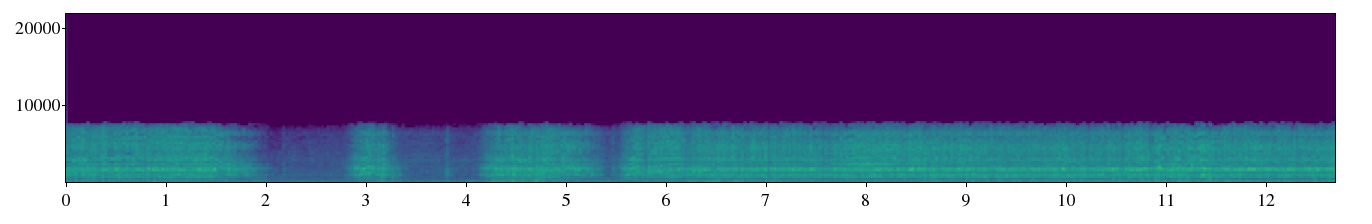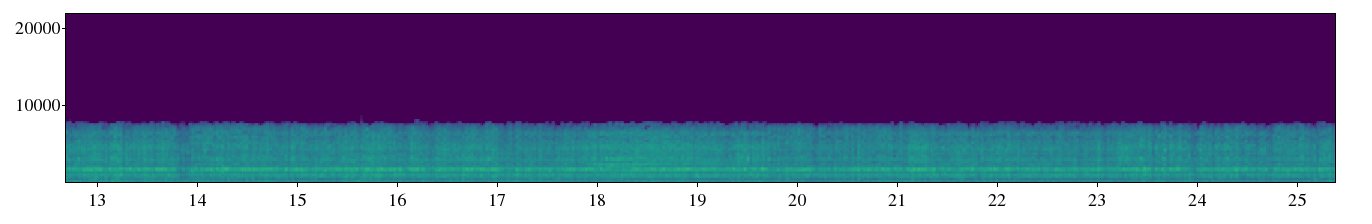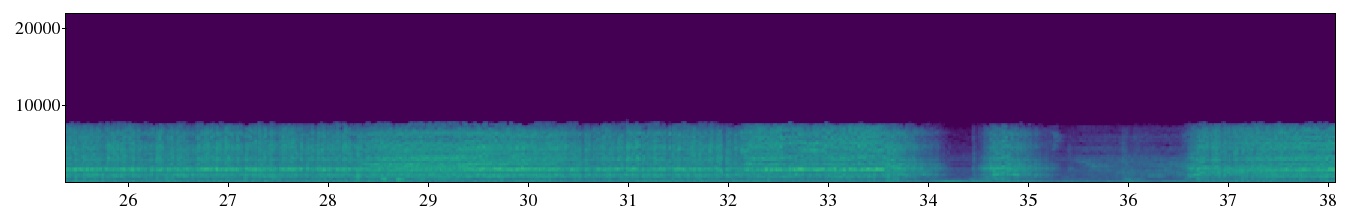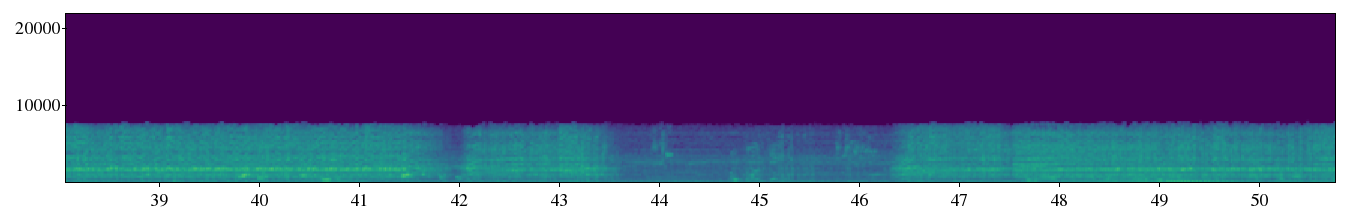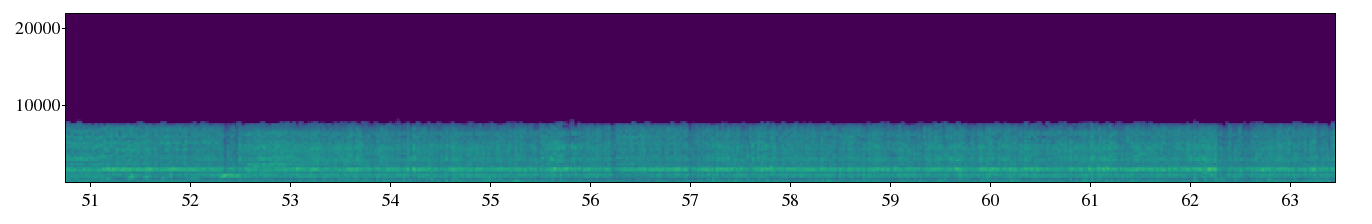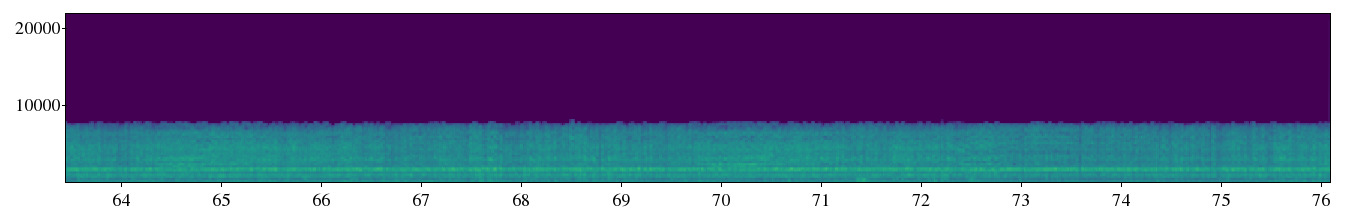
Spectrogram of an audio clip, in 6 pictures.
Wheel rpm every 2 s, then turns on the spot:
170, 20, 100, 220, 230, 230, 230, 230, 230, 230, 230, 230, 230, 240, 230, 230, 210, 30, 110, 210, 180, 130, 10, 150, 230, 230, 230, 230, 230, 230, 230, 230, 230, 230, 240, 230, 230, 230.
44-46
